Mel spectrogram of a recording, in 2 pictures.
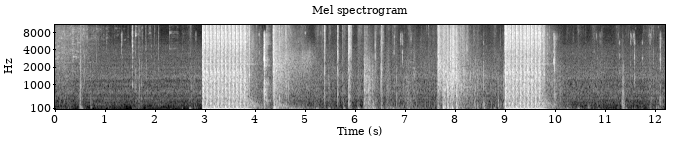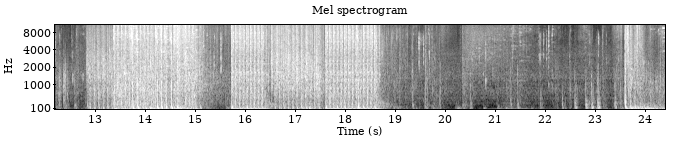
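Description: Sniper and other gunfire in the Warzone video game, heard as bursts of loud cracks and rapid volleys separated by quieter gaps, spread across the stretch with no talking.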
